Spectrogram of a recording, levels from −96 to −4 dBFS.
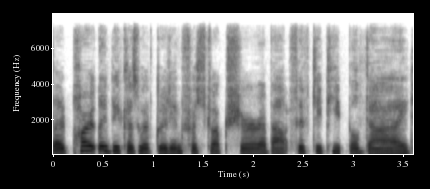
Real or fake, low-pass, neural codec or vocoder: fake; 7.2 kHz; codec, 44.1 kHz, 2.6 kbps, DAC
